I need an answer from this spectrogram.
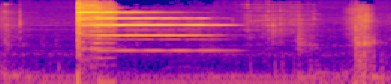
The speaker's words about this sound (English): Let's get my bell for that, because that's very important.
